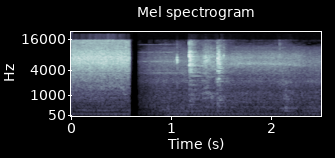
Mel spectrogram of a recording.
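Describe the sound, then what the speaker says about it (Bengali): Chunks of bottle gourd tipped into hot oil tempered with whole cumin seeds, setting off a sudden loud, steady sizzle with a few stirring scrapes and clinks of a utensil against the pan. "এবার তেল গরম হয়ে গেছে, এর মধ্যে লাউগুলো ঢেলে দেবো।"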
